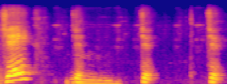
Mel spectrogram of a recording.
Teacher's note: When we do the J and the CH, the starting position is touching. And when we make the sound, we stop touching.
